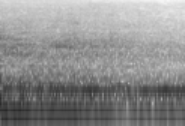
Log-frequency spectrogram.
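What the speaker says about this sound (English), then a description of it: "As the truck goes by" A truck passing on a highway, its steady low engine drone and road rumble loud and close, holding evenly throughout without any talk.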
